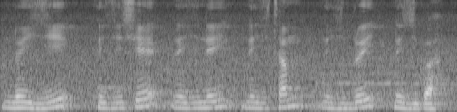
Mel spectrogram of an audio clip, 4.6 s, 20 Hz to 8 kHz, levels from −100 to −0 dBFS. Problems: low volume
